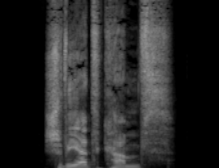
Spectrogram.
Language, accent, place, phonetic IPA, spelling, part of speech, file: German, Germany, Berlin, [ˈʃveːɐ̯tˌkamp͡fs], Schwertkampfs, noun, De-Schwertkampfs.ogg
- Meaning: genitive of Schwertkampf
